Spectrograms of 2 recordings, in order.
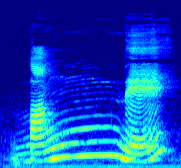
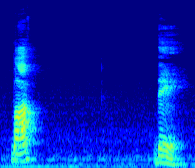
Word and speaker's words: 막내: Okay, so this word is pronounced as 막내, not 막내. So you kind of want to think that the sound of the N and the G like cancel each other out.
